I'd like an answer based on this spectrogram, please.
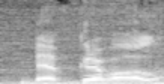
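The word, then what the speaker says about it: Dev Agrawal: This is like the closest way to spell out my name so that you know how to say it. But yeah, I'm not gonna have that on my name. Dev Graval, so just get rid of the A from there.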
